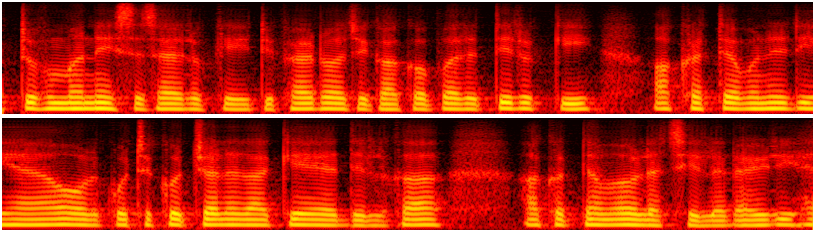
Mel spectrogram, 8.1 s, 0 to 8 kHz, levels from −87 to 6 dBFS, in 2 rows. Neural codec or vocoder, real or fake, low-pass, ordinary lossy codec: codec, 16 kHz, 0.2 kbps, FocalCodec; fake; none; none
